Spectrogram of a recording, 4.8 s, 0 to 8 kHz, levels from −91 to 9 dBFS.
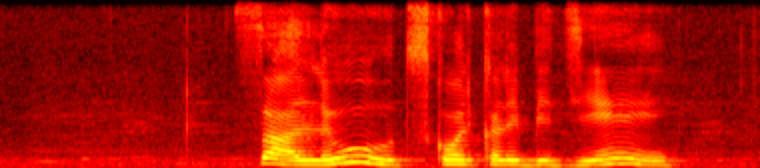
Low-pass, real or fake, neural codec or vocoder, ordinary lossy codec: none; real; none; none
